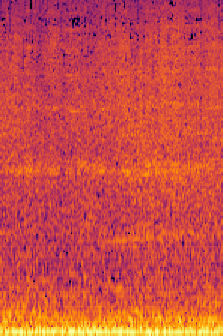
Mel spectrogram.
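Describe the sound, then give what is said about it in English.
A deep, continuous engine roar rumbles steadily throughout, heavy in the low end with a hissing wash above: the growing roar of a moon bus's engines as it descends from the sky. No voices are heard. “That gradually grows larger and larger, accompanied by a growing roar.”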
